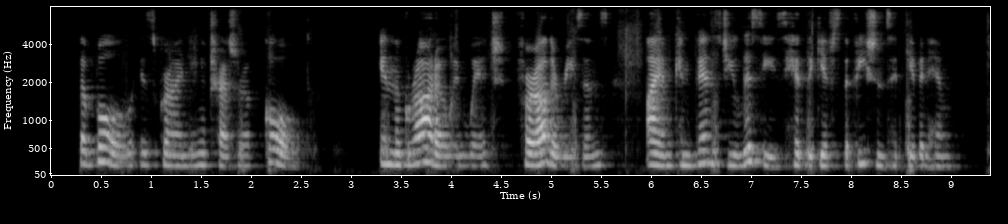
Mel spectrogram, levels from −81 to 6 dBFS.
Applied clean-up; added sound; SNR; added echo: neural mask model DeepFilterNet 3.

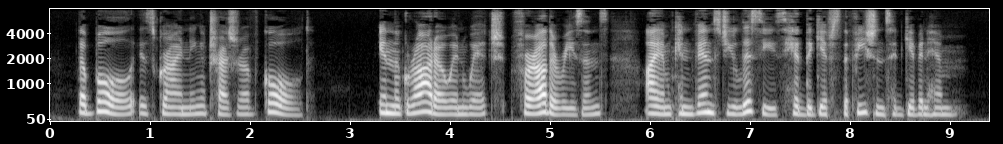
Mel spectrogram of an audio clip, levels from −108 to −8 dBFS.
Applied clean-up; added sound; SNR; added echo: none; none; none; none.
